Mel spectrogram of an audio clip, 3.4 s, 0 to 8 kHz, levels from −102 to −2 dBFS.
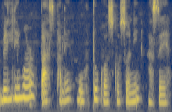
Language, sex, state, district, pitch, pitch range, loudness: Assamese, female, Assam, Sonitpur, 220 Hz, 195-245 Hz, -19 LUFS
